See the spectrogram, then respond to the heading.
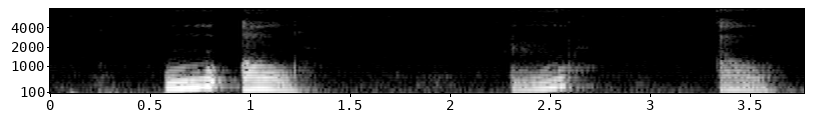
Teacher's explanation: ओ औ का उच्चारण स्थान कंठ और ओठ दोनों से मिलकर होता है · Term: कंठोष्ठ वर्ण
